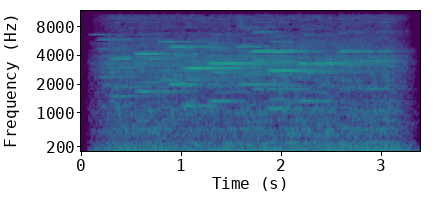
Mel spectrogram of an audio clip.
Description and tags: A distant phone ringing on a subway station.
